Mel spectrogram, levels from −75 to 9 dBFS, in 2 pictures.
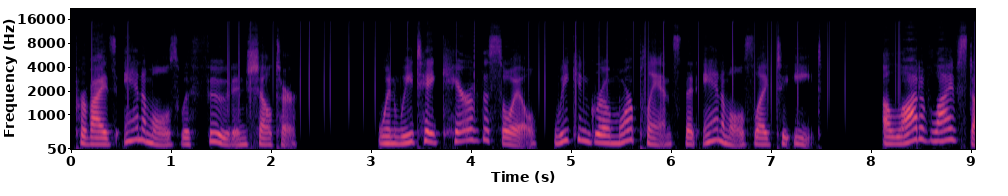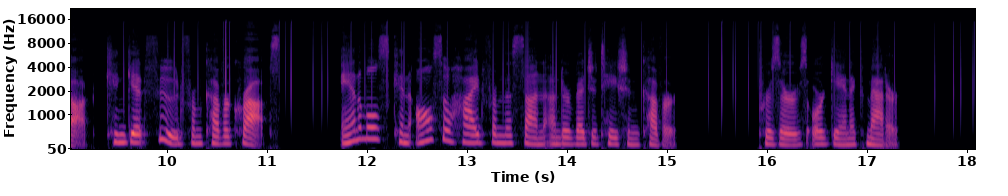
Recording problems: crackle, like an old record; faint; 20 dB below the speech

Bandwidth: 15 kHz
